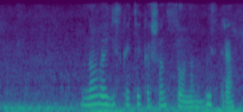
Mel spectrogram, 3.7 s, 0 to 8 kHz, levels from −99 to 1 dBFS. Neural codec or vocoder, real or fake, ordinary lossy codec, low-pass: none; real; Opus, 16 kbps; 7.2 kHz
